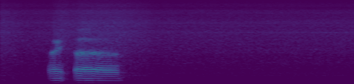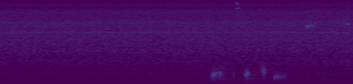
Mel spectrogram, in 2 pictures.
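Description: A young man speaks briefly, close to the microphone.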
